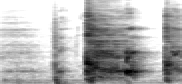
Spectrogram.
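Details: A short throat-clearing sound followed by two loose coughs from a sick child in a quiet room.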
